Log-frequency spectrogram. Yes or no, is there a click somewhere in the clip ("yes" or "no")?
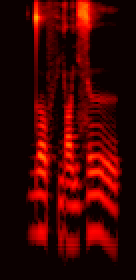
no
